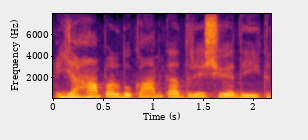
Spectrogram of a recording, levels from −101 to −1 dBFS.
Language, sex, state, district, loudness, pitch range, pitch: Hindi, female, Jharkhand, Garhwa, -14 LUFS, 215-255 Hz, 235 Hz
